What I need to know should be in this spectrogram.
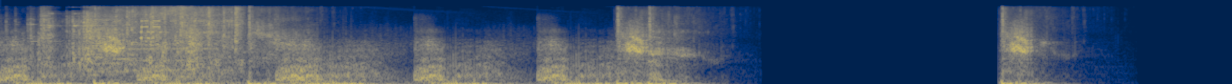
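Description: Video game turrets fire blasts at enemies.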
